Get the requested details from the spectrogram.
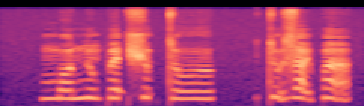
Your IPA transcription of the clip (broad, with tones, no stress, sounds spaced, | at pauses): m ɔ˨ n ũ˦˨ p ɛ˦ ʔ ʃ ʊ˦ ʔ t o˨ ʊ̯ | t ṵ˦˨ z a̰˦˨ ɪ̯ p ã˦˨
